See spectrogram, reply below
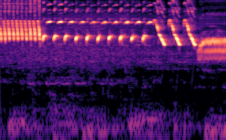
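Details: Singing canary delivers a fast rattling trill, then evenly spaced short whistled notes, three steep downward sweeps and a closing buzzy roll, all high-pitched and bright.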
